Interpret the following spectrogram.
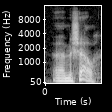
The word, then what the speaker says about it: Mischel: incorrectly that's fine that's okay how does one pronounce your name judah judah last name michelle michelle so you seem to me like a very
